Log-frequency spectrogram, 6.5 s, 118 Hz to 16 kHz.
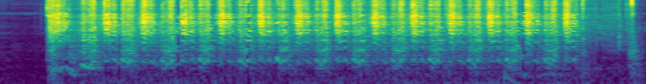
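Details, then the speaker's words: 1986 GMC truck with a swapped-in 400 small block, carburetted, choke on. Quick, even cranking bursts that never catch: no-start because it was out of fuel; it fired right up once refueled. "we was out of fuel that's what our problem was we had to go and get fuel and put fuel in it and she fired right up"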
